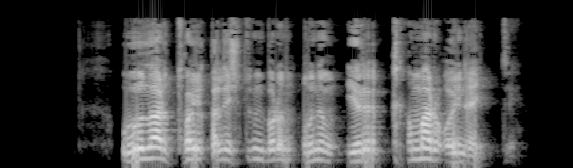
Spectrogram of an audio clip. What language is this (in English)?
Uyghur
